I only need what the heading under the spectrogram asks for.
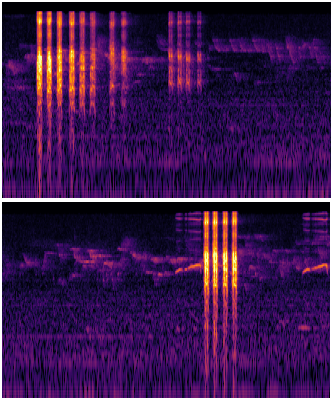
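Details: A fieldfare (Turdus pilaris) at a Russian forest edge gives harsh, dry chack-chack bursts in quick runs of six to eight, with faint squeaky notes between them and soft background ambience.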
